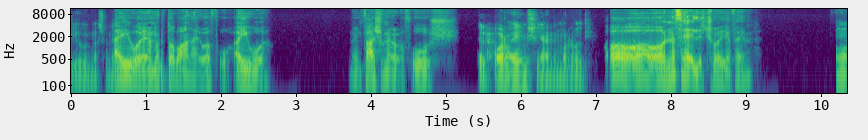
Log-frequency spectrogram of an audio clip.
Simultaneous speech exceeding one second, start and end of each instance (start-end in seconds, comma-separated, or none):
none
